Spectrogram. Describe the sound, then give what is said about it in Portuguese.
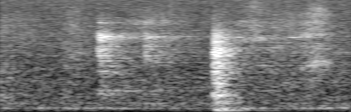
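A door opens with a soft scraping rustle followed by a single dull knock as it moves, fairly quiet, with no voices present. “Se for água, pode fechar a porta de novo.”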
